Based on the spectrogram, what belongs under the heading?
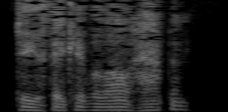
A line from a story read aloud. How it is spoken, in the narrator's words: Carmen asked quietly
